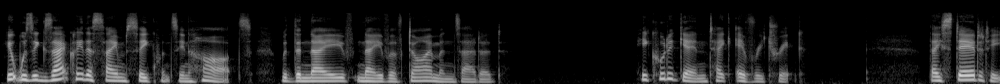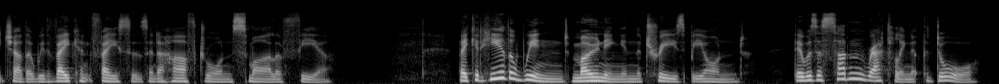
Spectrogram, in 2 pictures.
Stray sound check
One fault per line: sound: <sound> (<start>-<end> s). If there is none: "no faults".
no faults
